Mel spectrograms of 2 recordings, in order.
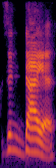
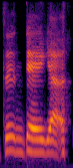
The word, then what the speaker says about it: Zendaya: She's like, "My name is Zendaya. It is not Zendaya. Listen to me, Zendaya."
